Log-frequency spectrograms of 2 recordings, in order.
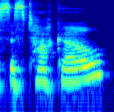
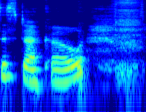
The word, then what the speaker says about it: Sistaco: thought okay this um I pronounced it CIS Taco because I had no idea until I found out later it's sisterco um and so I foreign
